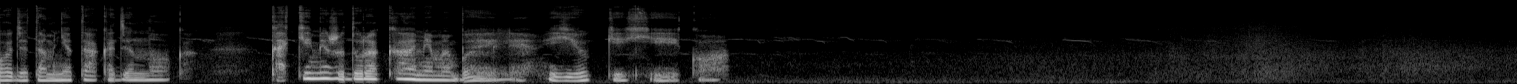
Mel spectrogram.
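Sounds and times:
speech: 0.0 - 2.0, 2.7 - 7.3
waves rolling onto the shore at night during a rising tide: 10.2 - 15.1.

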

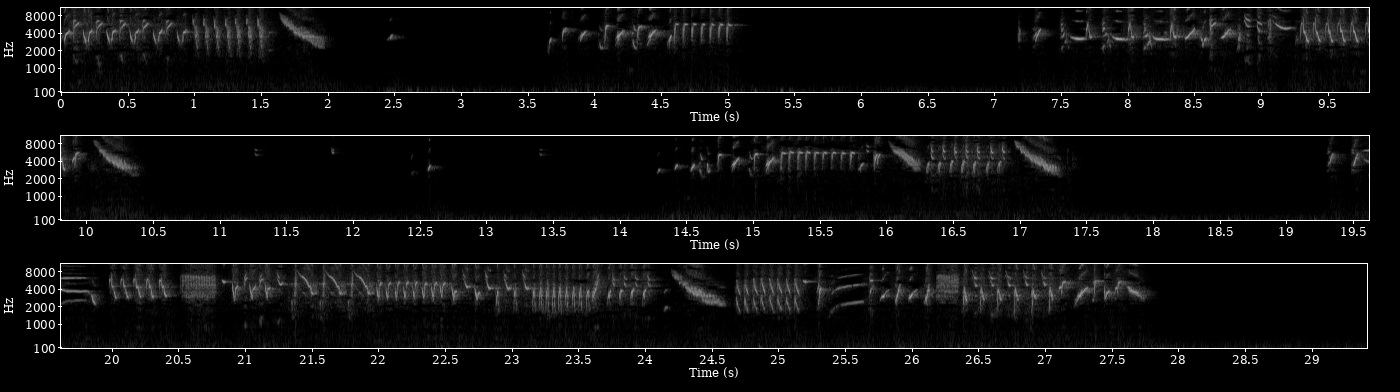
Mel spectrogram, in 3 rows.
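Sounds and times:
European goldfinch twittering song: 0.0 - 2.6, 3.6 - 5.2, 7.2 - 10.4, 14.3 - 17.4, 19.3 - 27.8.

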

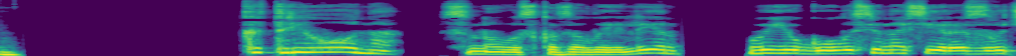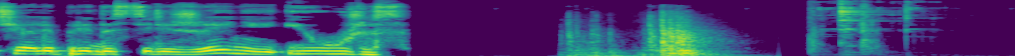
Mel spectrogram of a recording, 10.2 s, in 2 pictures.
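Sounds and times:
speech: 1.2 - 7.2, 7.9 - 8.5
shop door opening: 7.9 - 9.0.

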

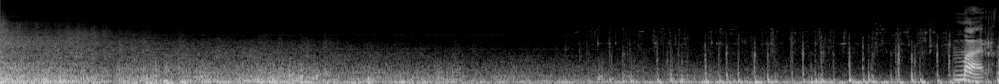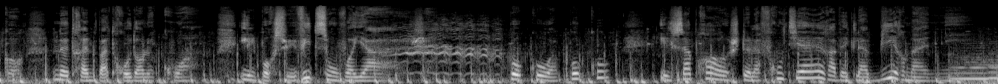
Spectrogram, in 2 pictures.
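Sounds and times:
loud thunderclaps in a storm: 0.0 - 19.9
speech: 9.6 - 14.4, 15.1 - 19.6.

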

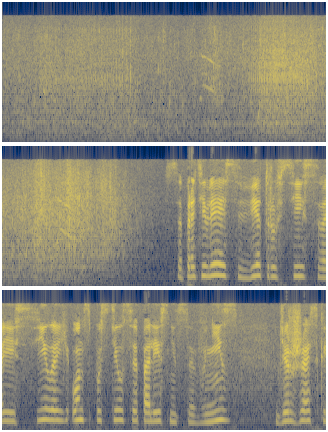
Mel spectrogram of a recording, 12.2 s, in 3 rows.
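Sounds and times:
stormy sea waves crashing: 0.0 - 6.1
speech: 6.2 - 12.1.

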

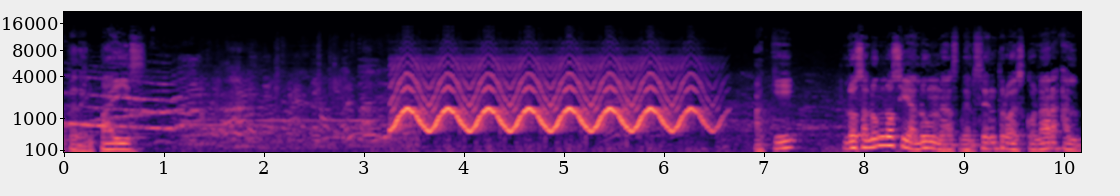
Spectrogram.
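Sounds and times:
earthquake drill alarm siren wailing: 0.0 - 1.7, 3.2 - 6.7
murmur of noise: 0.0 - 10.1
speech: 0.1 - 0.9, 7.1 - 10.1.

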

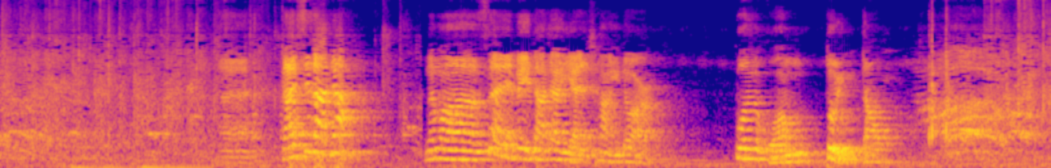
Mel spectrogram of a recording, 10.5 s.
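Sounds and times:
audience applauding at a Beijing traditional opera and folk-art performance: 0.0 - 4.2, 9.4 - 10.4
speech: 2.8 - 3.6, 4.2 - 6.6, 7.4 - 9.0.

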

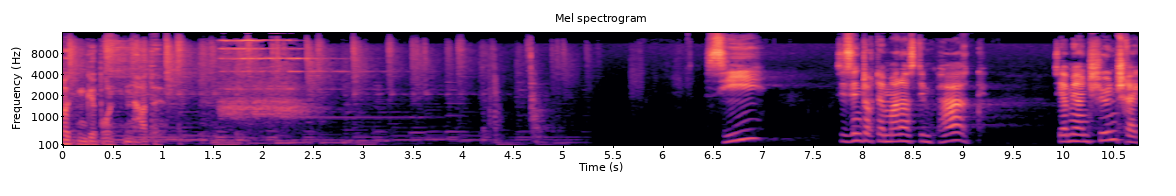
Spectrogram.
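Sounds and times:
speech: 0.0 - 1.9, 6.6 - 7.1, 7.8 - 9.2, 9.9 - 10.7
doorbell ringing with sustained tonal chimes: 1.5 - 3.2.

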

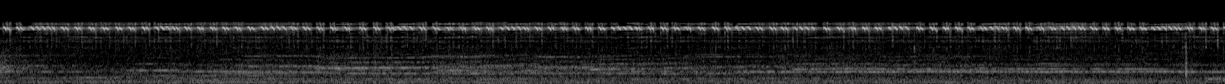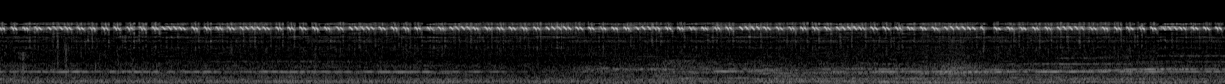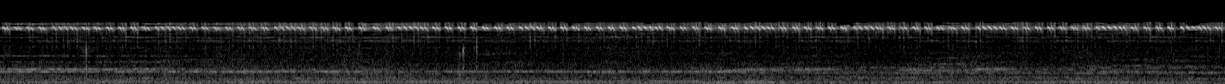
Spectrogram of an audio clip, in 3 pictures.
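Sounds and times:
cricket fast pulsed trill: 0.0 - 36.7.

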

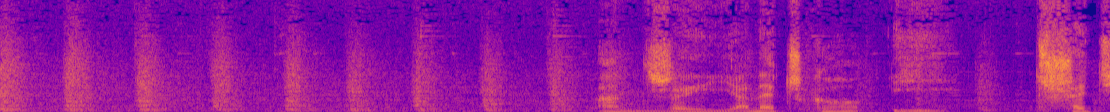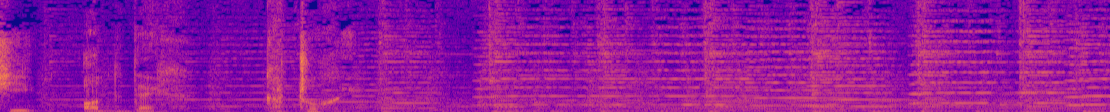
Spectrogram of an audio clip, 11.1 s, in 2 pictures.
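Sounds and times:
steam hissing: 0.0 - 6.8
train setting off: 0.0 - 11.0
speech: 3.0 - 7.4.

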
